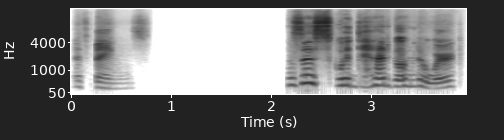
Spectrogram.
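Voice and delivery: ordinary talk, nothing marked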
